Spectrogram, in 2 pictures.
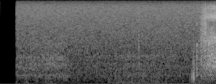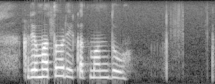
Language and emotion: Russian, neutral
